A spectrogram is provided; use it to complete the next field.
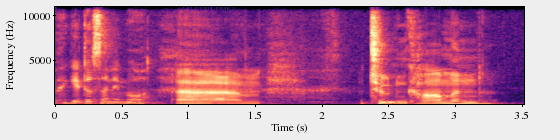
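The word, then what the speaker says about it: Tutankhamun: it does anymore um tootin carmen tutankhamoon i guess it's i cite well i put men on the end because i use amen for the god and i use amenhotep and i try to be consistent but again a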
